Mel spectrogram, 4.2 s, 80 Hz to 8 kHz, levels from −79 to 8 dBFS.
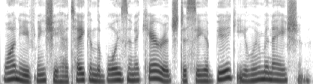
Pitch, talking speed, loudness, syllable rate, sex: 175 Hz, 215 wpm, -17 LUFS, 6.1 syllables/s, female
